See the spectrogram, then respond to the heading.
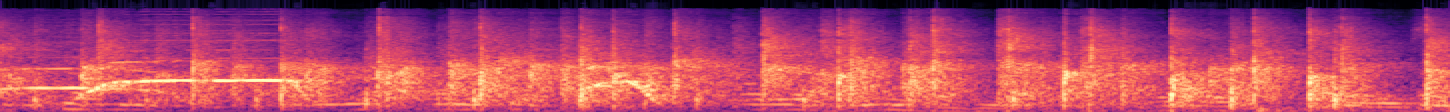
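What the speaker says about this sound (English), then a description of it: "Please give it up for Esteban." Audience clapping at a poetry open mic night in a Chicago cafe gallery, lively and close, with broadband bursts of hands mixed with voices and tonal background sound throughout.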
